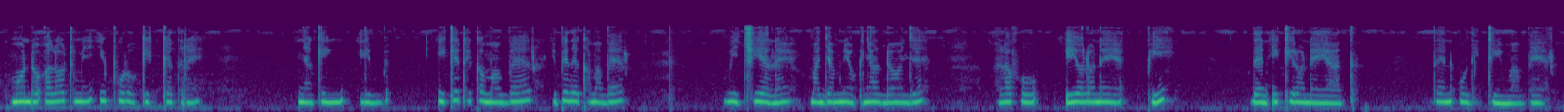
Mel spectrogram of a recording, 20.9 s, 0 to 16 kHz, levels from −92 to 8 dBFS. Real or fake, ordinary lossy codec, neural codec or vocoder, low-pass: real; none; none; 7.2 kHz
